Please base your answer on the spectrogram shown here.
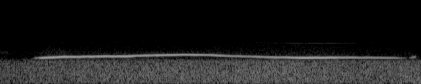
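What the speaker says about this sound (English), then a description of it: "if you compare that note to the sound, say, of the whistle of a train" One sustained whistle-like tone holds steady, rising slightly and then sinking back in pitch over a rushing background.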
